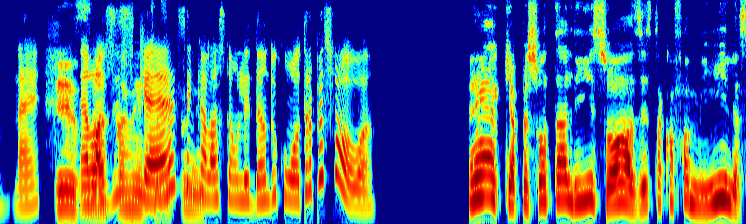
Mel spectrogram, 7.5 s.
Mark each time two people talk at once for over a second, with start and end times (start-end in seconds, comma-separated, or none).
0.8-2.2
